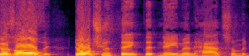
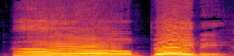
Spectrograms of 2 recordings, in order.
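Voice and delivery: excited exclamation; 7 semitones higher, 8 dB louder, much slower than usual. Real, not acted. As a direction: savor it with relish. Preacher exclaims.

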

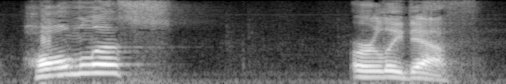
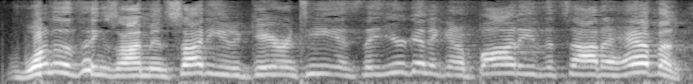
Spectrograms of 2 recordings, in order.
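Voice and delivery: higher, fast, eager inner voice; excited voice of the Spirit within, higher and quick; voicing the Holy Spirit; 6 semitones higher, 3 dB louder, faster than usual. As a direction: speak as the Spirit urging from inside. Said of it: "He's saying".

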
